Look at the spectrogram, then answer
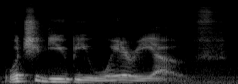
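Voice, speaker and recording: A man improvising narration as game master of a tabletop role-playing game, in a halting, conversational way. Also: on the low side, a little mellow, a little hiss or hum.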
